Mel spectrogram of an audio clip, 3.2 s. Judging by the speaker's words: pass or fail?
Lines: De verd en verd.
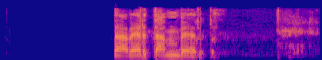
pass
